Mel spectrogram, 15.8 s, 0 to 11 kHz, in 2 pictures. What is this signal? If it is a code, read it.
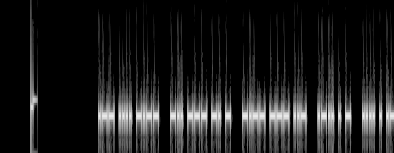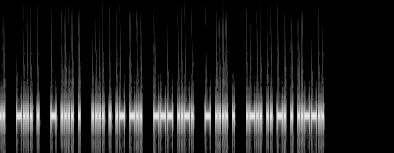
Morse code, heard as a keyed tone, about 36 wpm, 700 Hz. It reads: WHY DONT YOU LET HER BE THE HEAD OF THE LINE?
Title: Sentences from Top 1000 Words - Review Part 1 - 35wpm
